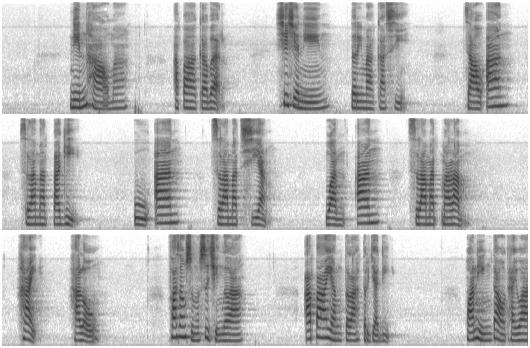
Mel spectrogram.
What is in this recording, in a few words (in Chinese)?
印尼語日常問候用語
